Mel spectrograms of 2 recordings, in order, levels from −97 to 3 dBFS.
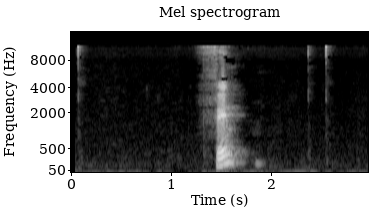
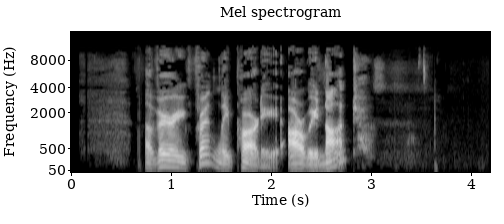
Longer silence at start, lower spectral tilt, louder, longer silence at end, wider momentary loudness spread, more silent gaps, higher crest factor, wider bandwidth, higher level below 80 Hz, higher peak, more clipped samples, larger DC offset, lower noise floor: first, 1.35 s vs 0.75 s; about the same, -3 dB/octave vs -3.5 dB/octave; first, -17 LUFS vs -20 LUFS; about the same, 1.35 s vs 1.25 s; first, 23 LU vs 12 LU; neither; about the same, 26 dB vs 22 dB; about the same, 12 kHz vs 11.5 kHz; second, -74 dBFS vs -62 dBFS; about the same, 0 dBFS vs 0 dBFS; neither; neither; about the same, -74 dBFS vs -77 dBFS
